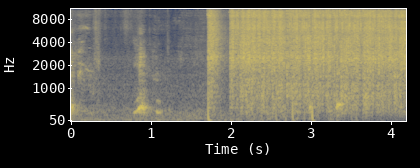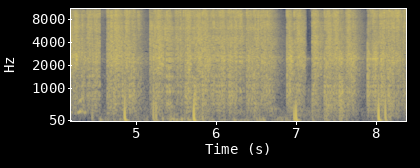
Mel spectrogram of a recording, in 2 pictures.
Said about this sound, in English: Right, exploding sprouts here. This is gonna go off without a hitch.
